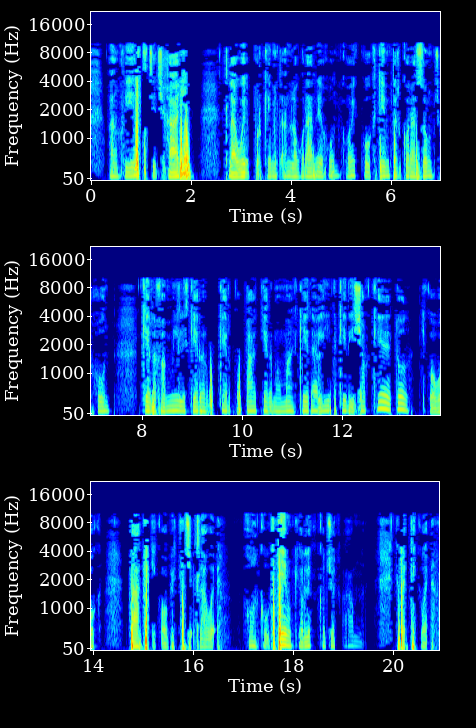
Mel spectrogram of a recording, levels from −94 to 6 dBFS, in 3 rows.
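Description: Right from the start the whole speech track carries a washy, ringing quality, plainly audible, with hiss that swells and recedes along with the talking, and nothing above about 10.1 kHz. That's the signature of WMA compression, likely at a low bitrate around 32 kbps: a transform codec smears its quantisation noise across long blocks and drops weaker spectral detail, so transients blur and the top end disappears.

At 1.51 s there's a sudden gain jump. Level leaps up by about 6 dB, background noise included, and stays there until 3.07 s, dropping back just before "mit b'an lograr". That instant step with no ramp likely comes from a gain setting or bit shift applied mid-stream. Then at 18.83 s a second sudden gain jump, this time down by about 22 dB, makes everything nearly vanish until 19.73 s before snapping back. The abrupt, unramped change points to the same likely cause.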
